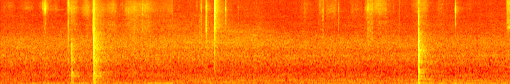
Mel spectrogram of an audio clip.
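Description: Kitchen knife knocking on a wooden cutting board as it cuts through a plastic tube of egg tofu and slices the soft tofu into rounds: a few separate sharp knocks, the loudest about six seconds in.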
